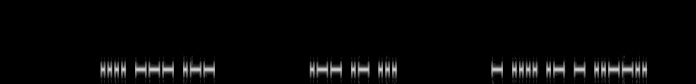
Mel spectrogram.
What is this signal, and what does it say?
Morse code, heard as a keyed tone, about 36 wpm, 700 Hz. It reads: HOW WAS THAT?
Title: 4x Word-Spacing - Sentences from Top 100 Words - 35wpm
